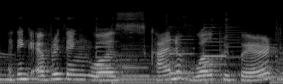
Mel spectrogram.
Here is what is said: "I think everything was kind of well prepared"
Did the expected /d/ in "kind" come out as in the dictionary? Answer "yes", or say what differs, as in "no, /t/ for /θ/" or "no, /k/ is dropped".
yes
